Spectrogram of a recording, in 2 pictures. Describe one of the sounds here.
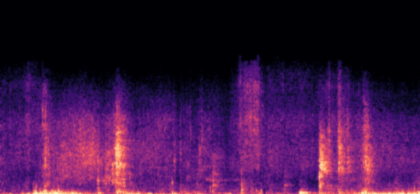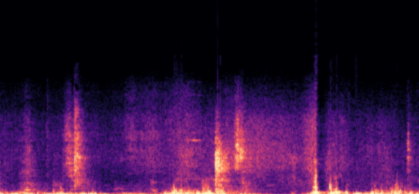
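Boards scrape and knock as they are pried loose.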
